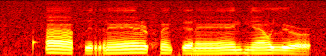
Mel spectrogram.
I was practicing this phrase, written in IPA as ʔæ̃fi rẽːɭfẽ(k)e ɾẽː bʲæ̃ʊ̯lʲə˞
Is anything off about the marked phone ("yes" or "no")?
no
